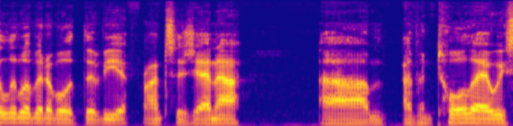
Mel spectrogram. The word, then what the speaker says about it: Francigena: Yeah, Francigena.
